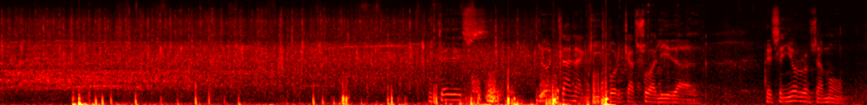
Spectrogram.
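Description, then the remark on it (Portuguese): A large crowd applauds with a dense wash of clapping and cheering noise that rises after a second and fades, then a man begins speaking over the dying applause. “Agradecemos-lhe com outro forte aplauso.”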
